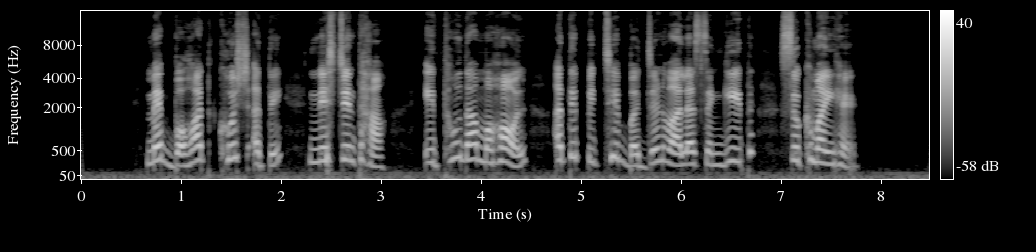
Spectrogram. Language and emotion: Punjabi, happy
